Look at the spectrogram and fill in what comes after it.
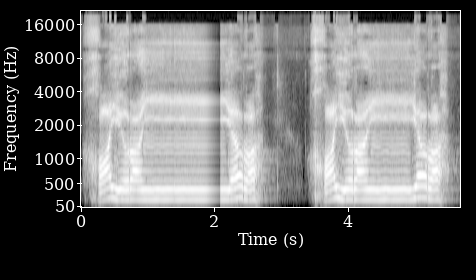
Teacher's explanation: Xayran yerətdə burada ra hərfi dolu oxunacaq. Nun burada tənvindəki nunun biri yə hərfinə dəyərək nə olur? İdğam mə'al gunnə olur. Yəni nun hərfi yə hərfinə çevriləcək.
